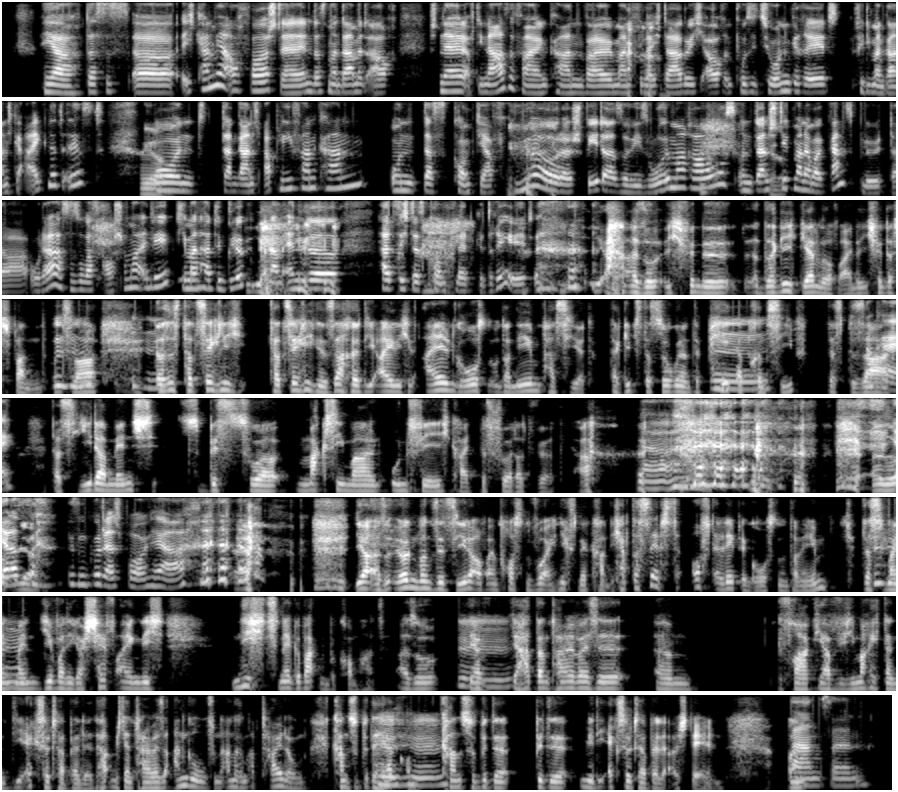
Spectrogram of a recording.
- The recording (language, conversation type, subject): German, podcast, Glaubst du, dass Glück zum Erfolg dazugehört?
- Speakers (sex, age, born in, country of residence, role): female, 30-34, Germany, Germany, host; male, 40-44, Germany, Germany, guest
- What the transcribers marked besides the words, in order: other background noise; laugh; laugh; laugh; laughing while speaking: "Ja"; laugh; laugh; chuckle; laughing while speaking: "ja?"; laugh; laugh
